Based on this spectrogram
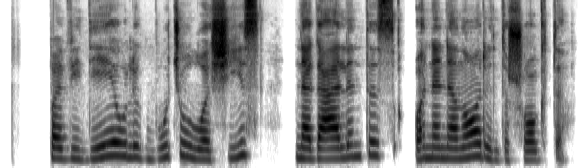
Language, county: Lithuanian, Šiauliai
